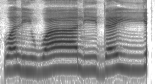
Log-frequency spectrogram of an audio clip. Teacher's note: اس میں وا جو سیکنڈ وا ہے اس کو 2 کاؤنٹ اسٹریچ کرنا ہے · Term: الف مدہ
